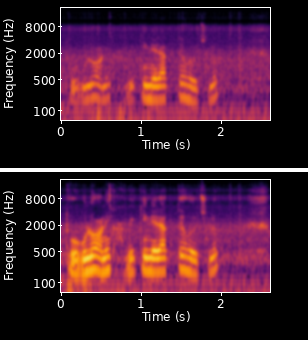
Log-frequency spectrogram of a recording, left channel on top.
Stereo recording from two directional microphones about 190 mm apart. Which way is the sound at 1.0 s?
20° right (ahead or behind).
